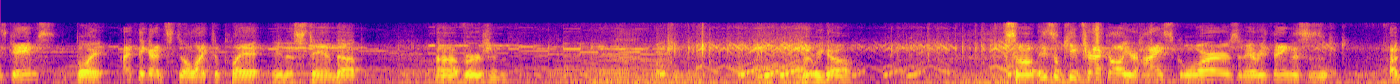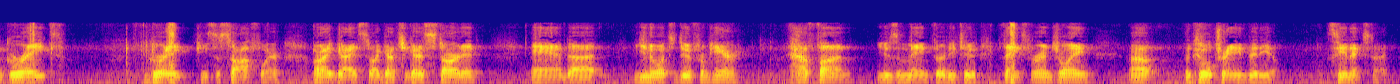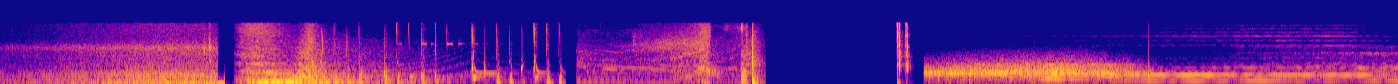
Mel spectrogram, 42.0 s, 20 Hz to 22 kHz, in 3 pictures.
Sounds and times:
Sound effect: 6.0s - 10.5s, 30.4s - 35.7s, 37.0s - 40.2s.

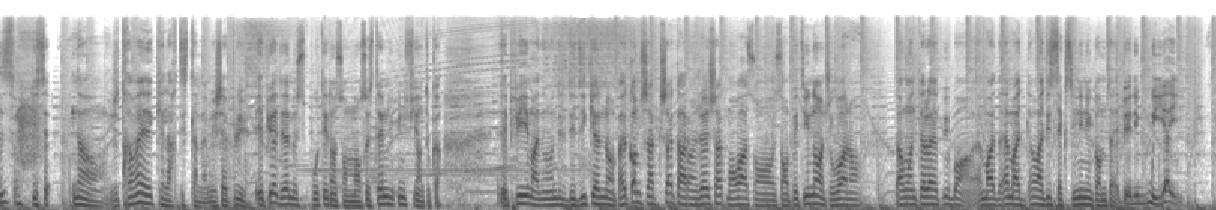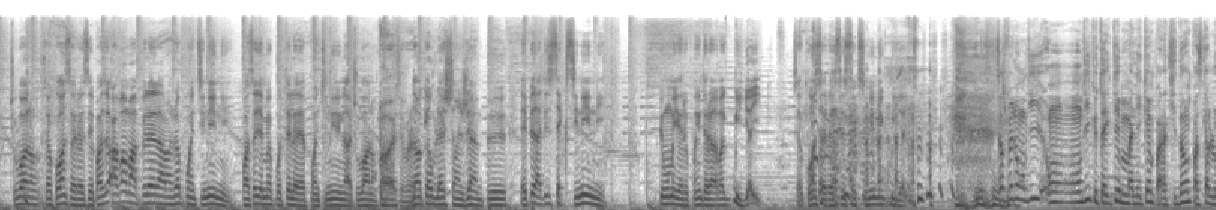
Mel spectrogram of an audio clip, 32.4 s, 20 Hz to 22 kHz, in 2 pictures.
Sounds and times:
Speech: 0.0s - 5.9s, 6.7s - 15.8s, 16.4s - 24.3s, 25.0s - 28.5s, 29.4s - 32.4s
Music: 0.0s - 32.4s.

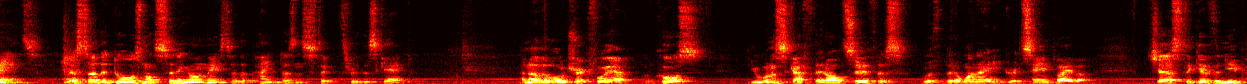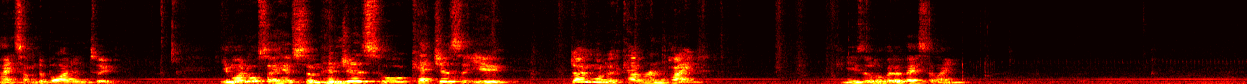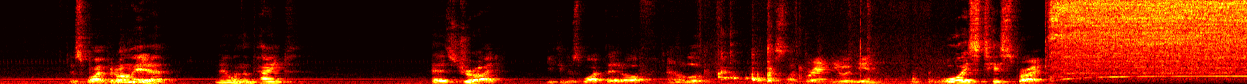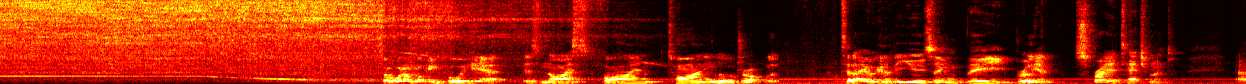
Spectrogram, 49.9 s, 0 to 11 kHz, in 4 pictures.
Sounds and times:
Speech: 0.0s - 4.2s, 5.2s - 13.7s, 14.7s - 17.6s, 18.2s - 19.6s, 20.8s - 22.2s, 25.6s - 28.0s, 29.2s - 35.4s, 41.2s - 45.2s, 45.8s - 49.2s.

